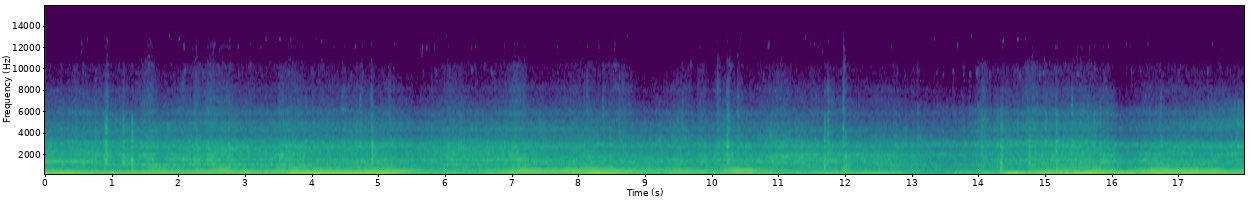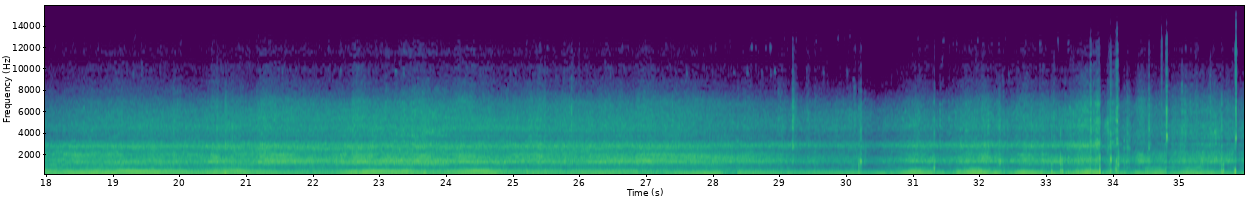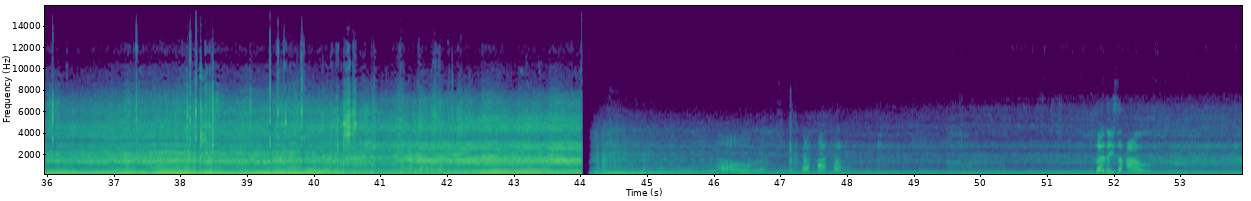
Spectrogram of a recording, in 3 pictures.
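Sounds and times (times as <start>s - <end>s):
engine revving up and down: 0.0s - 53.9s.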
